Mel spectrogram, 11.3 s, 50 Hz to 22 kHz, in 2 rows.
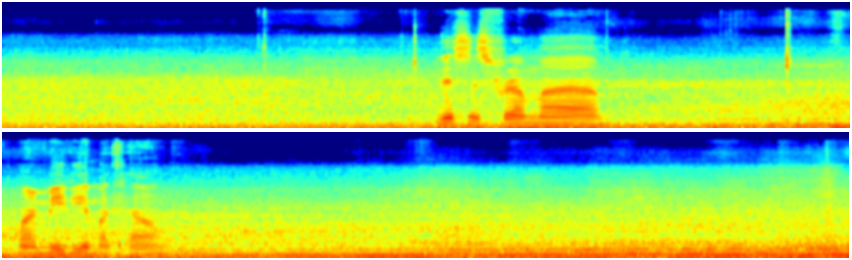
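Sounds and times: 
loud road traffic with engines and tires: 0.0 - 11.2
speech: 2.9 - 4.2, 5.8 - 6.9.

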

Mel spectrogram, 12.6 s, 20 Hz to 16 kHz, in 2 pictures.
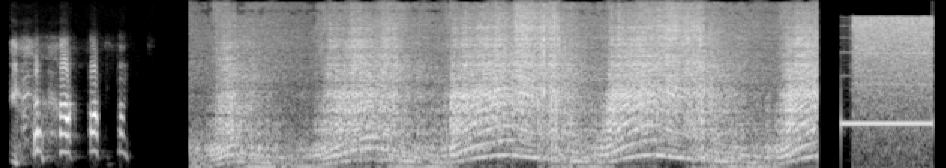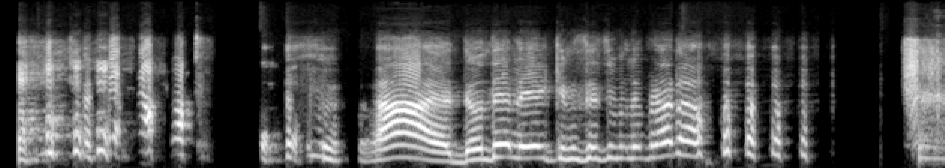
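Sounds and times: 
laughter: 0.1 - 0.9, 6.4 - 8.8, 10.9 - 11.8, 12.4 - 12.6
voice imitating a motorcycle revving loudly: 1.3 - 5.5
brief steady beep: 5.6 - 6.2
speech: 8.5 - 12.6.

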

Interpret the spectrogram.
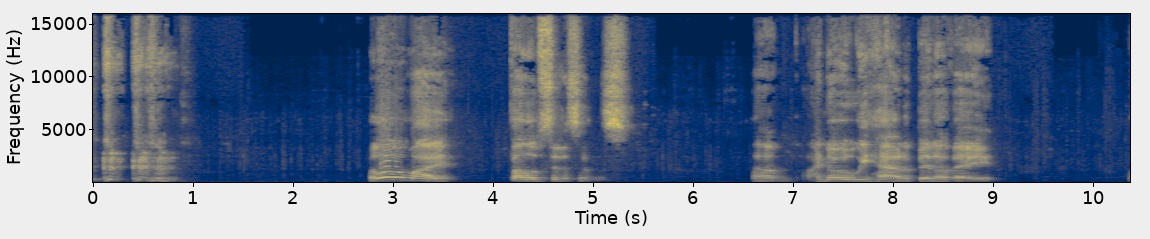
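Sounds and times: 
man clearing his throat: 0.0 - 1.0
speech: 0.6 - 1.0, 2.8 - 5.4, 6.6 - 9.1.

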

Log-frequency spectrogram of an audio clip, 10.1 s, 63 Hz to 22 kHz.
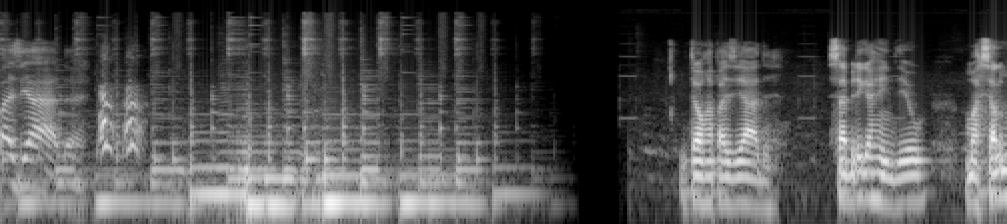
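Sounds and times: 
speech: 0.1 - 2.9, 6.9 - 10.0
steady tonal music: 0.5 - 5.3
small dog yipping: 1.0 - 1.5.

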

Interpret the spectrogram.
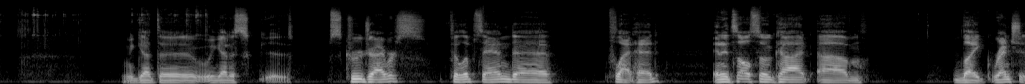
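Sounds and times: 
keys jingling while being handled: 0.0 - 1.2
speech: 1.2 - 8.8, 9.5 - 10.2.

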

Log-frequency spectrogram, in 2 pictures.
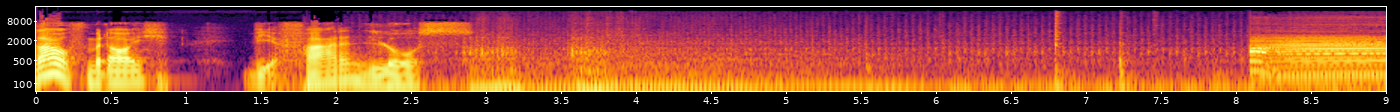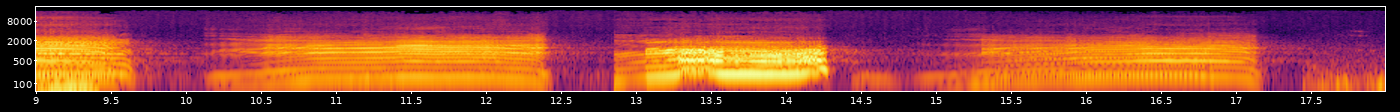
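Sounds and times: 
speech: 0.0 - 3.7, 8.1 - 8.5
cows mooing in the countryside: 8.1 - 17.3.

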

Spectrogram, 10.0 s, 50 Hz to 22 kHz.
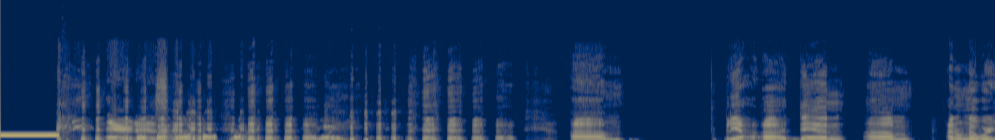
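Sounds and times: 
censor bleep tone: 0.0 - 0.6
laughter: 0.6 - 5.2
speech: 0.6 - 6.4, 7.2 - 9.9.

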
